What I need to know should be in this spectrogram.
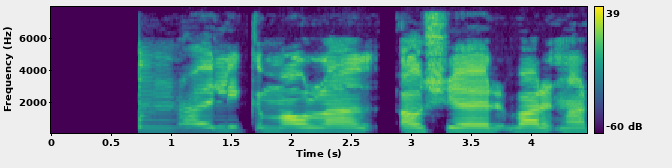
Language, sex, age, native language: Icelandic, female, 12, Icelandic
